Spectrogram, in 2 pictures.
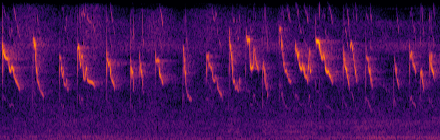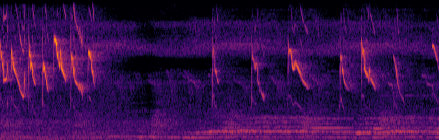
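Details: White-eye (pleci) singing a 'gacor lasroll' style song: fast runs of high, thin, sharply slurred chirps packed in a long unbroken stream for about five seconds, then scattered notes over faint low hum.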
